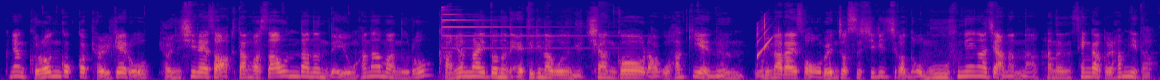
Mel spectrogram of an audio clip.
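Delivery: ordinary delivery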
